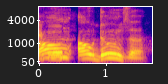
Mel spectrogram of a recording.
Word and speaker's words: Rome Odunze: Rome Odunze. Rome Odunze, the wide receiver out of Washington.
